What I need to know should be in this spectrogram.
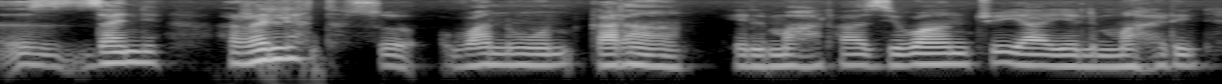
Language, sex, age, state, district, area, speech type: Kashmiri, male, 18-30, Jammu and Kashmir, Baramulla, rural, spontaneous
